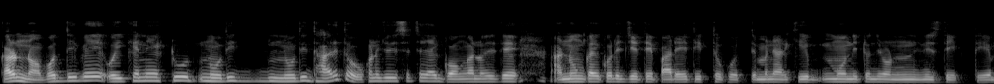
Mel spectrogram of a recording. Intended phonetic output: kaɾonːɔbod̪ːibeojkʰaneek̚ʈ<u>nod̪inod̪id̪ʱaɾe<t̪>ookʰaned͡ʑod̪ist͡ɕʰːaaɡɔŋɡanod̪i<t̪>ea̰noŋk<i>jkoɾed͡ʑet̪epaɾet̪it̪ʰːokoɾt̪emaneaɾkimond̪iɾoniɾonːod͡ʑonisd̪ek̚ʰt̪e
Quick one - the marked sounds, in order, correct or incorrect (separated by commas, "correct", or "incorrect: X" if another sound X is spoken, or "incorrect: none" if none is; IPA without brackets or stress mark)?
correct, correct, correct, incorrect: a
